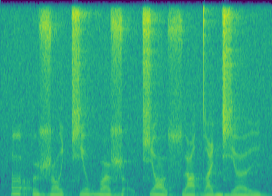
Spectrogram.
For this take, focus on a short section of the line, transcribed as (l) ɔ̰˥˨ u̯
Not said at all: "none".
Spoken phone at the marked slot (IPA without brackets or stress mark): l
